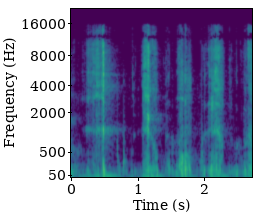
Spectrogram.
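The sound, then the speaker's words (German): Crisp crunching of a raw carrot being bitten and chewed, with several sharp crunches spaced unevenly over a few seconds, no talking. “Oder eine Moorrübe, ein Mörchen. Alter, du bist echt gut.”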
